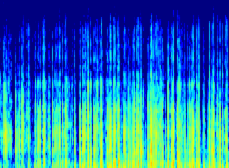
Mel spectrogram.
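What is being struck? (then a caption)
Cardboard box. A cardboard box is tapped and scratched in a quick, uneven run of soft, dry hits mixed with scratchy rustle. The sound is quiet and dull, weighted toward low and mid tones with little brightness, and each hit dies away instantly with no ring.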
